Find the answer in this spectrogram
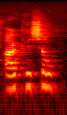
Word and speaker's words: Arcachon: Arcachon. Very good pronunciation.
